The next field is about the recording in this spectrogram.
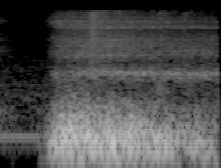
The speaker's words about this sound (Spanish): Entonces, cierras tus ojitos, mientras cierras tus ojitos, respiras profundamente, exhalas, todo eso por, la, por las fosas nasales, otra respiración profunda.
